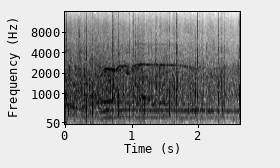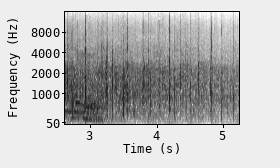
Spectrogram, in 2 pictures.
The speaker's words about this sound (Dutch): Dus ik denk dat we onszelf een heel groot applaus mogen geven voor de afgelopen 2 jaar.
